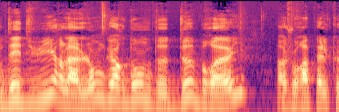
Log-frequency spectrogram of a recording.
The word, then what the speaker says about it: De Broglie: En considérant la dualité onde-corpuscule, en déduire la longueur d'onde de De Broglie. Alors, je vous rappelle que De Broglie, hein, ça s'écrit De Broglie, mais ça se prononce De Broglie.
